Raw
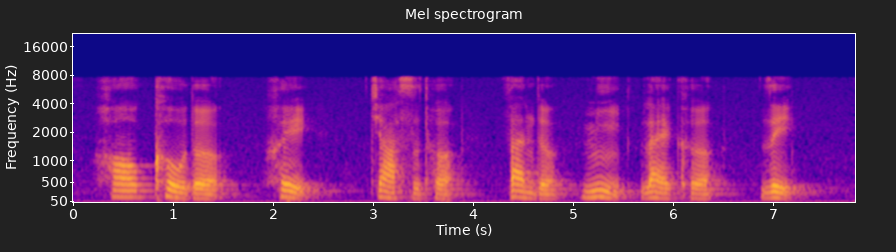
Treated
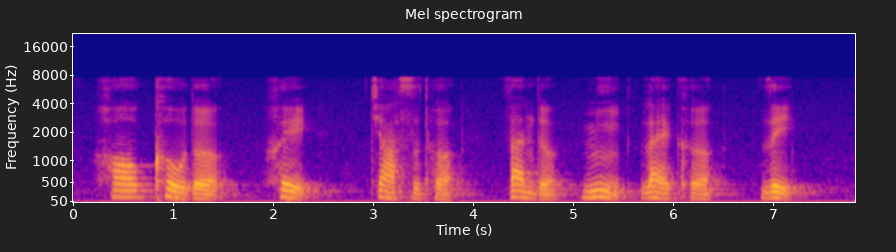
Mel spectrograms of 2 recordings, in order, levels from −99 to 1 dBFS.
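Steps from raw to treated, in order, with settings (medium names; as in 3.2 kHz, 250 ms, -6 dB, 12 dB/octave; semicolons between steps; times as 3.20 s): tilt EQ -2 dB/octave; trim -1 dB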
